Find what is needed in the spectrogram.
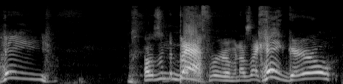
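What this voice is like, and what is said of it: Rodney Dangerfield impression. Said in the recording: “Rodney Dangerfield”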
